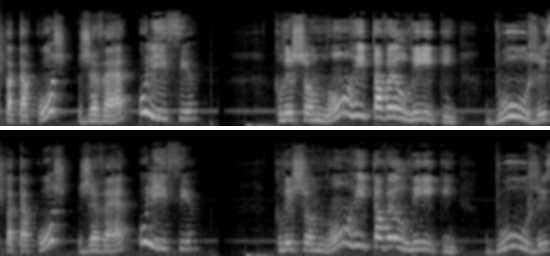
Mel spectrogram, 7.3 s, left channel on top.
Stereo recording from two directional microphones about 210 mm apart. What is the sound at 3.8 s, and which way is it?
Speech, 25° left (ahead or behind).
